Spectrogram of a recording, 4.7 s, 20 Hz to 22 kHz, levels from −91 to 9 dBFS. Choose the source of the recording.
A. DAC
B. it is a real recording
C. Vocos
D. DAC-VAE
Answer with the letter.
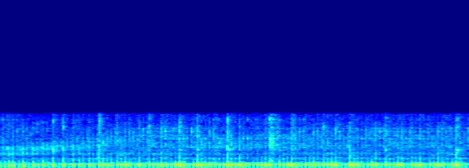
B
